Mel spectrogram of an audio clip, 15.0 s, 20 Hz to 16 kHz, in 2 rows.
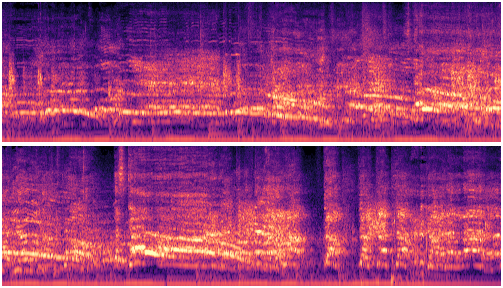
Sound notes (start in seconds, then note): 1.0 team cheering; 10.3 cheering continues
